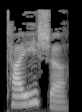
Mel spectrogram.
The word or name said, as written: tyesha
